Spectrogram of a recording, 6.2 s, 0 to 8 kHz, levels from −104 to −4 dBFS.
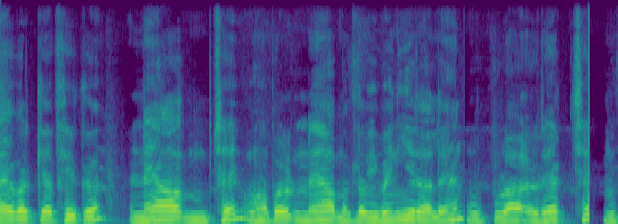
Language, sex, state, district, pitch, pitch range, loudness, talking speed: Magahi, male, Bihar, Samastipur, 160 Hz, 150-170 Hz, -25 LUFS, 155 wpm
